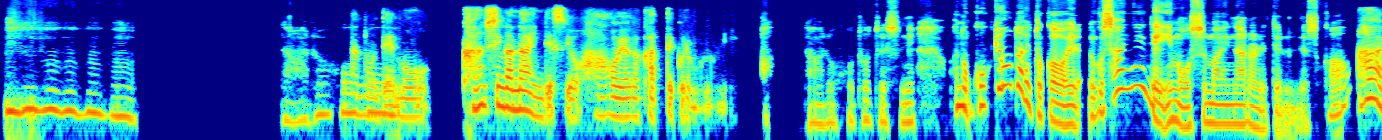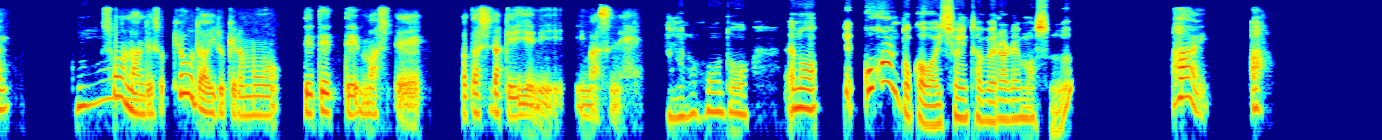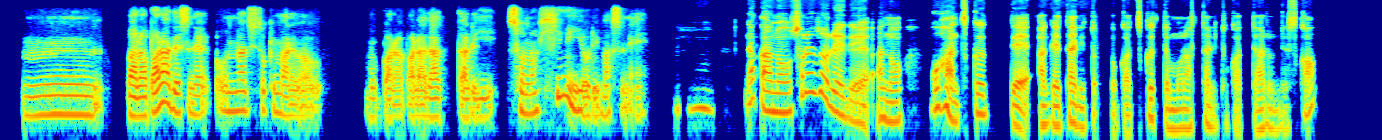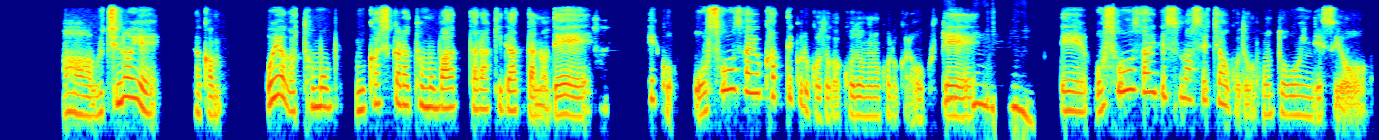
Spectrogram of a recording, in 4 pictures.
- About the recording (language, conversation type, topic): Japanese, advice, 家族とのコミュニケーションを改善するにはどうすればよいですか？
- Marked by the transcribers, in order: other background noise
